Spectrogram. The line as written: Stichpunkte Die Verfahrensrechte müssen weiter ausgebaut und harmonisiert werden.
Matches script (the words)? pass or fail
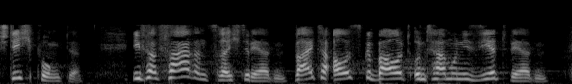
fail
